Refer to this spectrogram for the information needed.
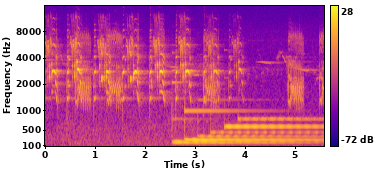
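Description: A large eagle screeches in a rapid run of harsh, raspy cries, loud. Partway through, a low sustained droning tone builds underneath as a few more screeches ring out.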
